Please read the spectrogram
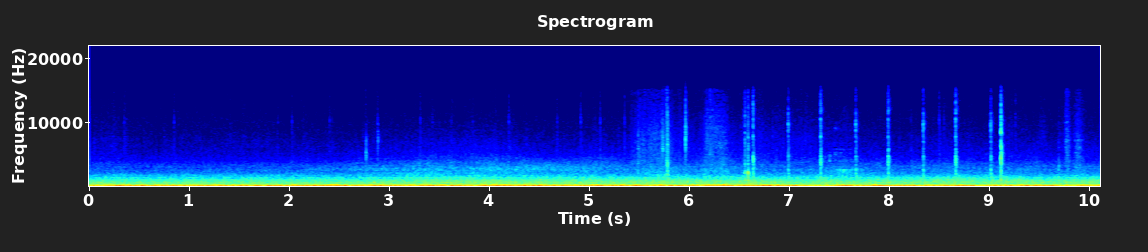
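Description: Steady engine and road noise heard inside the cabin of a moving Mercedes-Benz SL, a low hum. Faint light clicks come and go in the second half.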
